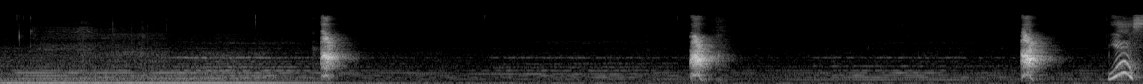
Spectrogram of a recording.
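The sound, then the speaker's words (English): A dog barks four times, with single sharp, fairly loud barks spaced a few seconds apart, the last two coming closer together, over a low background hum. “Bark five times.”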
